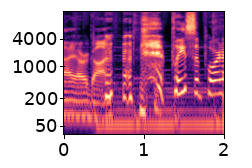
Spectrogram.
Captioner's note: chuckles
